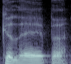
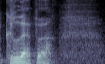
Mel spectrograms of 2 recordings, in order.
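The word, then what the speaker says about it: Gleba: I I quite like the um European way of pronounce it. Gabber sounds better than Gleber.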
